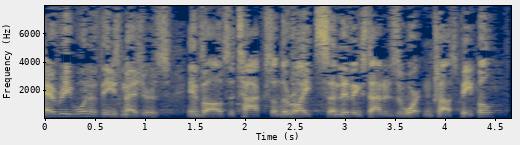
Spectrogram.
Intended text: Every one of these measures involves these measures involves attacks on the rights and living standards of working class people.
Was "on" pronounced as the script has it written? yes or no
yes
